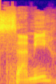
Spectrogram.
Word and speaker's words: Sami: did get the uh pronunciation of sami's name it is Sammy Samy so we just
